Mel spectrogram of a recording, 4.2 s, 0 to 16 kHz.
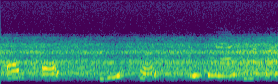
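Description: Shortwave AM broadcast on 5845 kHz of a voice speaking in Bengali, played through a Yaesu FRG-100 communications receiver: thin audio cut off above and below, over a steady hiss with faint steady whistling tones.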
